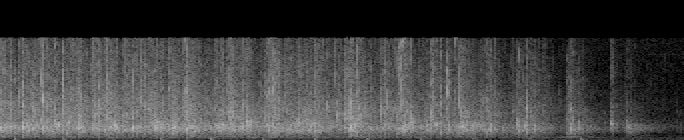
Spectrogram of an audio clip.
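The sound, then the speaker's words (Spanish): An audience applauds in a dense, steady wash of many hands clapping, with a regular low thump pulsing underneath, before the clapping thins and fades out over the last second. “Dar un aplauso, Señor, por la vida de ellas.”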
